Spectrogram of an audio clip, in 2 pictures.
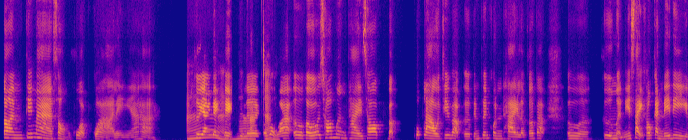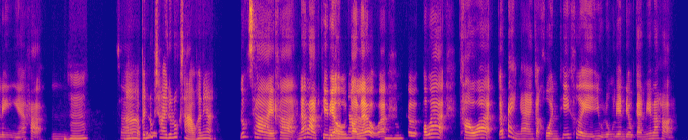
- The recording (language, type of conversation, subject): Thai, podcast, เคยมีเพื่อนชาวต่างชาติที่ยังติดต่อกันอยู่ไหม?
- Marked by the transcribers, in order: tapping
